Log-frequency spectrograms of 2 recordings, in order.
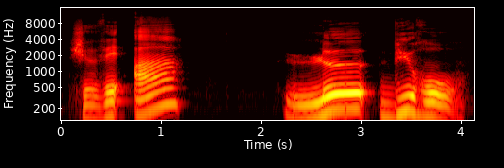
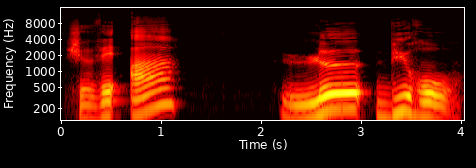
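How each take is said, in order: First: The words 'à le' are said separately. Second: The words 'à le' are said separately.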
